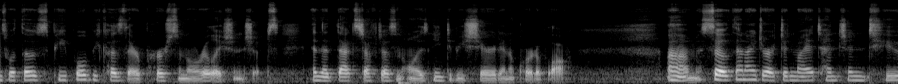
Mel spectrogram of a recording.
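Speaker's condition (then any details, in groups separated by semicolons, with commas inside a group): No condition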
